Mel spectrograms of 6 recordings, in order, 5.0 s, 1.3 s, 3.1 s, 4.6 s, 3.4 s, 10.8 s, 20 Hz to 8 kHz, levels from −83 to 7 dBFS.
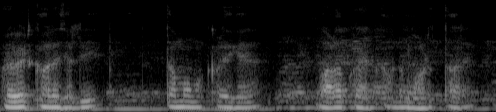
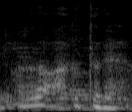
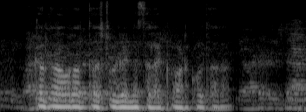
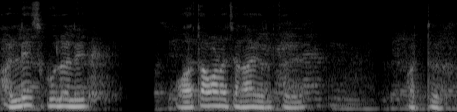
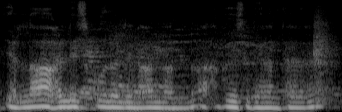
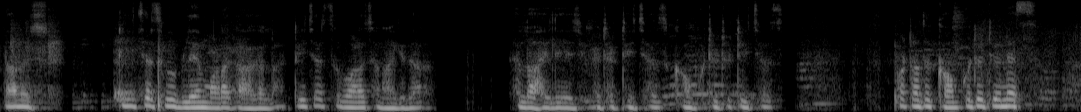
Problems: none marked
